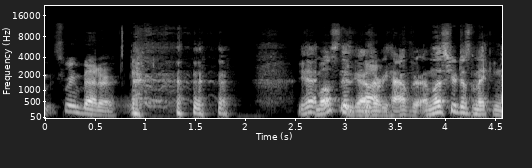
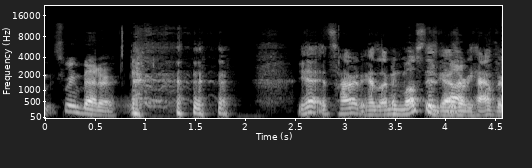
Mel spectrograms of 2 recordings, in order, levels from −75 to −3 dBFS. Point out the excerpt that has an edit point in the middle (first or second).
first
